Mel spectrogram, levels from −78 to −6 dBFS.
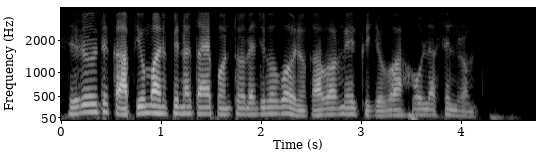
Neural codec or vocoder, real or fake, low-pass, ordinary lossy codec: codec, 16 kHz in and 24 kHz out, 1.1 kbps, FireRedTTS-2 codec; fake; 3.6 kHz; none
